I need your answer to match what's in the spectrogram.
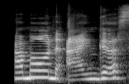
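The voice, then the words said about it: Scottish-accented cartoon character voice. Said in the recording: “I think she just did an Irish accent, a Scottish accent. ... Yeah, it's Scottish.”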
